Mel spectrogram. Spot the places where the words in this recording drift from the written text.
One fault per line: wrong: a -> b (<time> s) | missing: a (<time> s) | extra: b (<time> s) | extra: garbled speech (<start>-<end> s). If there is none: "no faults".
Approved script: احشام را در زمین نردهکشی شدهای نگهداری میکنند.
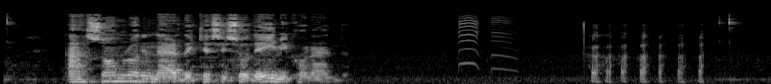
missing: در زمین (1.4 s)
missing: نگهداری (2.8 s)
